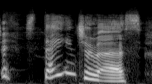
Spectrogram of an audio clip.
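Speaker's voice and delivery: put-on slow, high, prim English accent; proper English accent. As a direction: draw it out primly in an English accent. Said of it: "I could hear myself sounding so English".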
